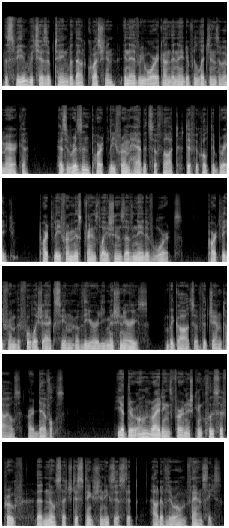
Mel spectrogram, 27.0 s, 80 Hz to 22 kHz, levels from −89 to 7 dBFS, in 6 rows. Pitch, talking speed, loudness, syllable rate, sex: 85 Hz, 145 wpm, -20 LUFS, 4.9 syllables/s, male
